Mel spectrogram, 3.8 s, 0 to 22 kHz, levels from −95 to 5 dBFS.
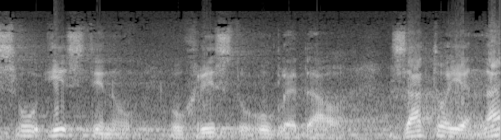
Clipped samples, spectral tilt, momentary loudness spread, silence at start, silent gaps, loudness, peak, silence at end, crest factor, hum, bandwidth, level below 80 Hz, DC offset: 1%; -5 dB/octave; 8 LU; 0 s; none; -11 LUFS; 0 dBFS; 0 s; 10 dB; none; 14 kHz; -30 dBFS; under 0.1%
